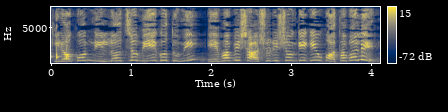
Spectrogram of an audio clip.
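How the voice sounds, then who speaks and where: A woman's voice: very high-pitched, a little fast, fairly bright tone, soft background music. A woman voicing a stern middle-aged mother-in-law in a cartoon, scolding and indignant. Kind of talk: Bengali cartoon voice acting.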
